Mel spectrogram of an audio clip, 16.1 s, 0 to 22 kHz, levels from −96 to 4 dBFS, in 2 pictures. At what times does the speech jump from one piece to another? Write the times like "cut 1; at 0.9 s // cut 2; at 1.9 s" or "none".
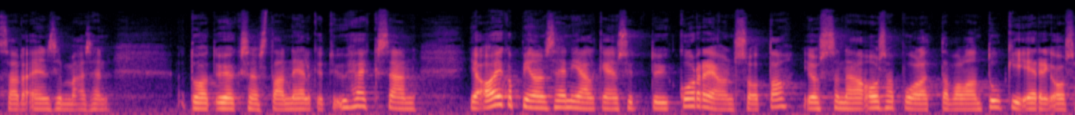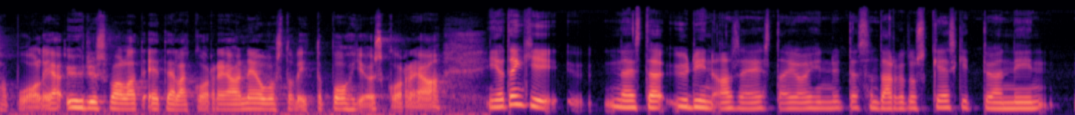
cut 1; at 11.7 s

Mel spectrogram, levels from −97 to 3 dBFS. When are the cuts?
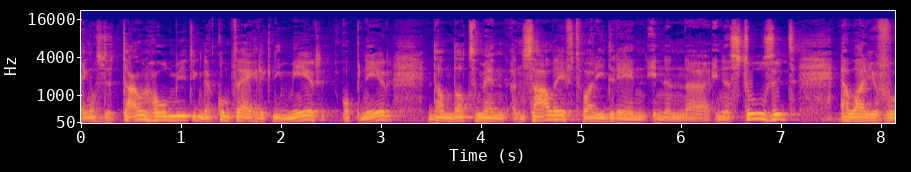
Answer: cut 1; at 4.3 s

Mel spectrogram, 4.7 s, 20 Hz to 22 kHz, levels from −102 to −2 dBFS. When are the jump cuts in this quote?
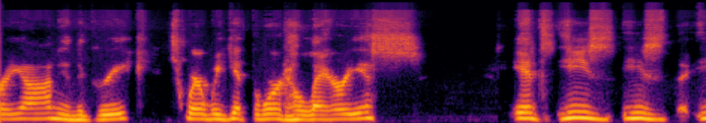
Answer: cut 1; at 3.3 s

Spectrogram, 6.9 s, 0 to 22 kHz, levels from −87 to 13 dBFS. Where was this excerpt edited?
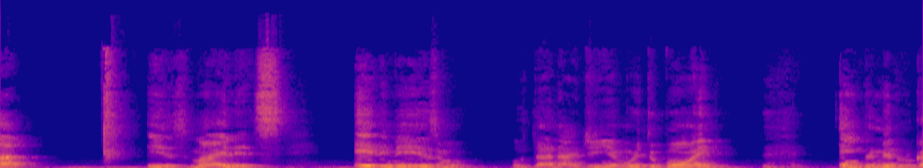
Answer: none

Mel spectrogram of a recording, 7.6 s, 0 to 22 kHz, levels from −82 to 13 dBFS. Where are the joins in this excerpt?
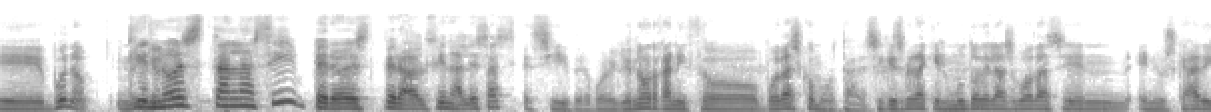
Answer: none

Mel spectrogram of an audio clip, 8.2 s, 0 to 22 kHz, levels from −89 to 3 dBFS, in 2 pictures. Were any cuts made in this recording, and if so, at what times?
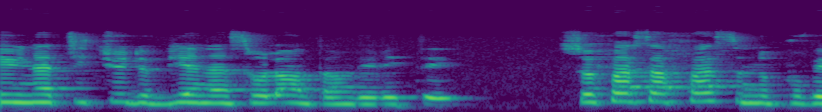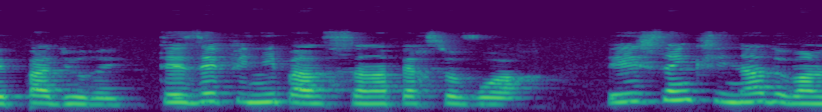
cut 1; at 4.8 s

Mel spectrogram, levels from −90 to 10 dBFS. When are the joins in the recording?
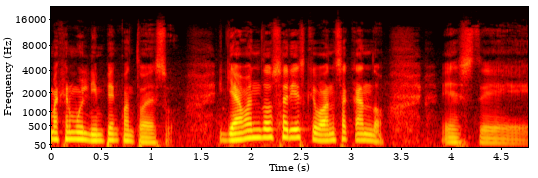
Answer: cut 1; at 1.6 s // cut 2; at 3.7 s

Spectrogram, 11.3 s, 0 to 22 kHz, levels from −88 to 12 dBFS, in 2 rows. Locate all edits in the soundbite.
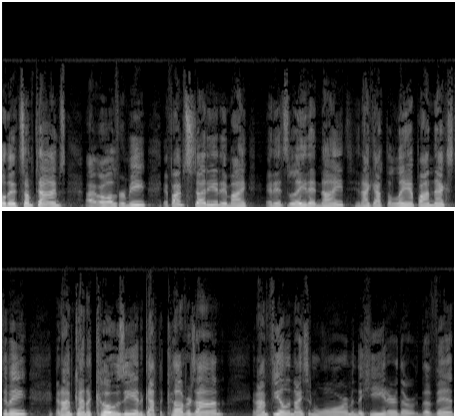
cut 1; at 1.4 s // cut 2; at 3.1 s

